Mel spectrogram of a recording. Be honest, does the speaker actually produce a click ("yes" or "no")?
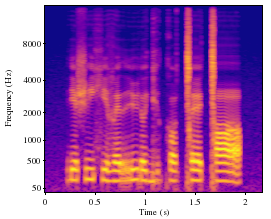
yes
